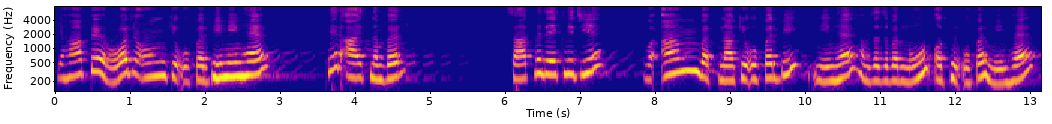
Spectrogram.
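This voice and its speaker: High-voiced woman teaching Quran reading. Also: expressive, dark tone. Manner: spells out letters and vowels, then recites slowly and melodically. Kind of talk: tajweed lesson with slow recitation.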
